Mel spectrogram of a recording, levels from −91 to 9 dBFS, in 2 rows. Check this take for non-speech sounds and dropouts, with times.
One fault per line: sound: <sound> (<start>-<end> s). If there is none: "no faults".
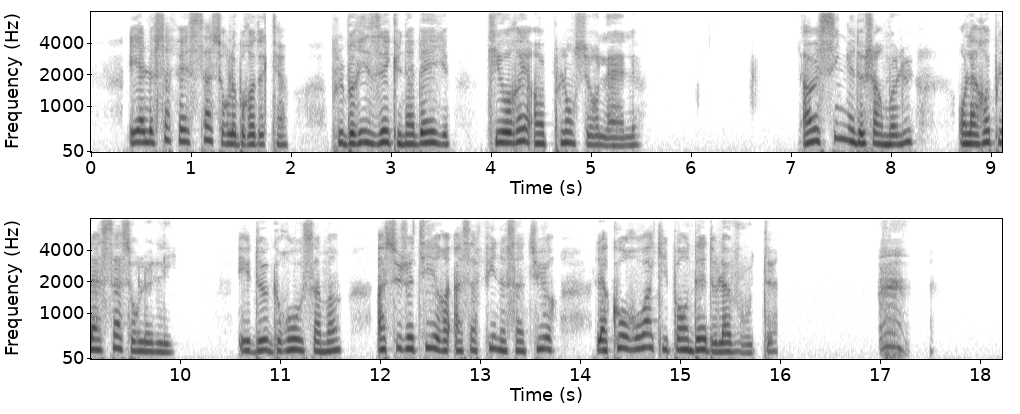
sound: cough (17.0-17.3 s)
